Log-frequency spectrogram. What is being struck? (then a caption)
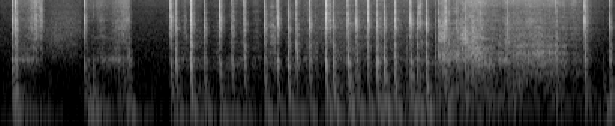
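Plastic car door armrest switch panel. Long nails tap quickly on the black plastic rear door armrest panel of a Prius, a hollow moulded part with a window switch and silver trim. Rapid, bright, dry clicks come in uneven bursts, each dying out almost instantly with little low end beneath them.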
